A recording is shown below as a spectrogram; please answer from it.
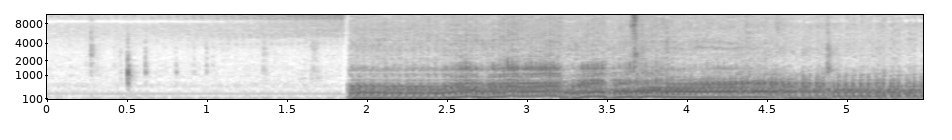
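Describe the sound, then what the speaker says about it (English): Can-Am XMR 850 ATV engine being driven off a trailer: after a quiet stretch with a faint click, the engine bursts in loudly and close, rumbling and revving with rising and falling pitch as it moves. "So here's me unloading it from the trailer."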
